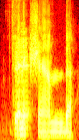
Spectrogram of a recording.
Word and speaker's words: Fennec Shand: Fennec Shand.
